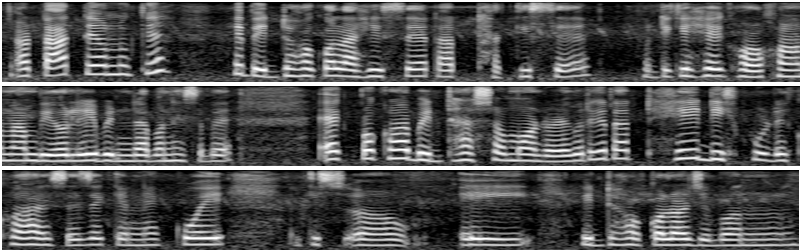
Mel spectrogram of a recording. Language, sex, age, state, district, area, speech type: Assamese, female, 18-30, Assam, Dibrugarh, rural, spontaneous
